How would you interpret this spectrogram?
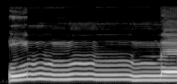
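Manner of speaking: ইন্না with the long stretched madd; slow chanted ইন্না; drawn-out recitation. Shown as a demonstration. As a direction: hold the vowel of ইন্না for a long count. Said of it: "মধ্যে মুনফাসিলের চিহ্ন দিয়েছে".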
